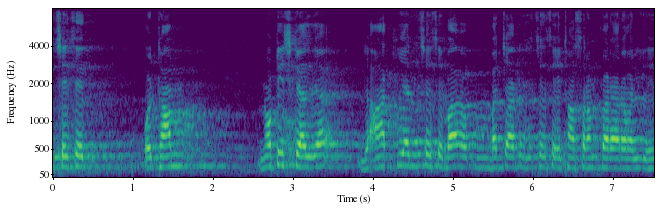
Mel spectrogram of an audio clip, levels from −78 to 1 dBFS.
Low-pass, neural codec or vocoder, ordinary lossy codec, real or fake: none; codec, 16 kHz, 8 kbps, FreqCodec, larger model; none; fake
